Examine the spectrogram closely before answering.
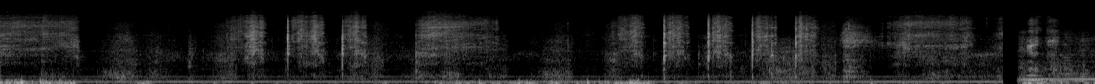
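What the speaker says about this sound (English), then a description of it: "we're having to scrape the mortar joint out, the old mortar joint out" Old mortar joint being scraped out of a compressed earth block wall: repeated rasping, gritty strokes in an uneven rhythm, close and fairly loud, over a steady low hum with some voices in the background.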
